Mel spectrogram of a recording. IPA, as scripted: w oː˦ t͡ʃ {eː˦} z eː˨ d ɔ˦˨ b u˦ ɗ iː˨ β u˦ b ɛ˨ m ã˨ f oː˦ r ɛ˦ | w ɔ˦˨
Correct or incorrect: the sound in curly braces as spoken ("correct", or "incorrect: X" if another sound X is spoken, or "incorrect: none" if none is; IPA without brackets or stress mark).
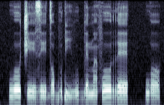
incorrect: eː˨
